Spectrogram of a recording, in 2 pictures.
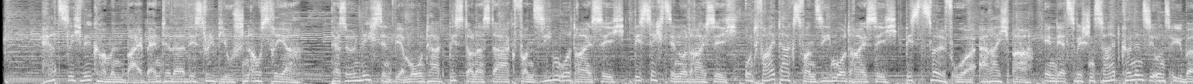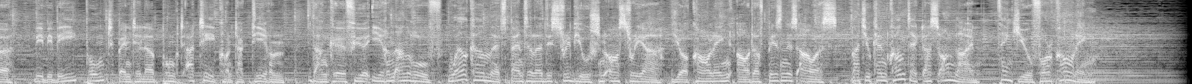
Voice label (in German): telefon; benteler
